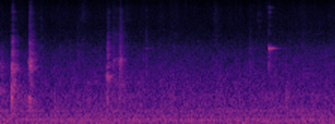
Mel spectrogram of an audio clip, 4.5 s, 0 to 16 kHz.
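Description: Key being turned in a mid-to-late-1800s wrought-iron Viennese puzzle padlock: a few faint metallic clicks from the lock's mechanism, two just after the start and one about a second and a half in, then a short metallic ping near the end.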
